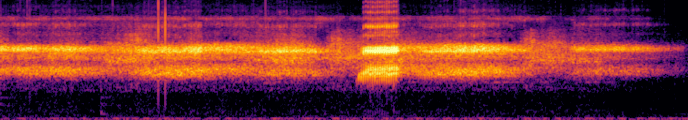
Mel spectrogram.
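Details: A southern gray treefrog in Florida, identified as Cope's gray treefrog, gives its mating call: a simple, steady, buzzy trill held without a break.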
